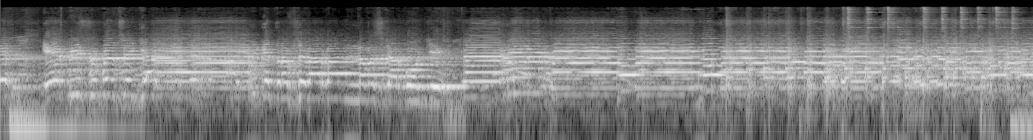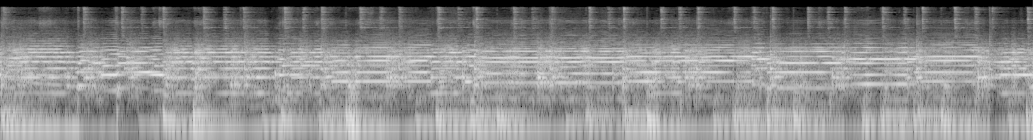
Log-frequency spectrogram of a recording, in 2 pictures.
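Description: Loud live folk stage music: a wavering melody line over the first few seconds, then a steady instrumental tune. About ten seconds in, a heavy nagada and dholak drum beat comes in and keeps going under the melody.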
